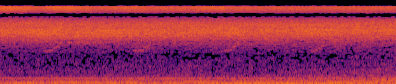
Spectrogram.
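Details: Summer day in Shakujii Park, Tokyo, with cicadas chirping as a continuous shrill, sizzling wall of sound that never pauses, over a quiet steady hum and light low background rumble.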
